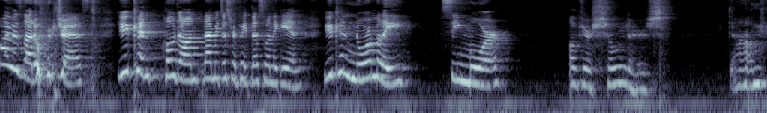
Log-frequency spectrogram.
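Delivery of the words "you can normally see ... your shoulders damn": creepy, eerie put-on read-aloud voice. Reading out a message someone sent, in a creepy voice. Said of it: "the creepy voice when you read it out".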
